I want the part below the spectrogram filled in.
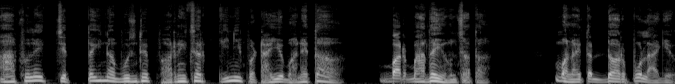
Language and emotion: Nepali, fearful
